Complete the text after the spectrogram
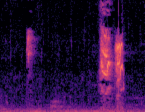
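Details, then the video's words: Female double-collared seedeater calling, a call used to excite males and get them singing: a faint high chip near half a second, then two loud, bright, high-pitched notes in quick succession, over a low background hum. "Piado de Fêmea de Coleiro para Esquentar Coleiro"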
